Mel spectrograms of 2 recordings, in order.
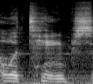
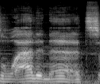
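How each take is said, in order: First: The word ends with an 'x' sound. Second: The word ends with an 'ettes' sound. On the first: The speaker calls it wrong. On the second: The speaker calls it right. "you need to say it right"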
